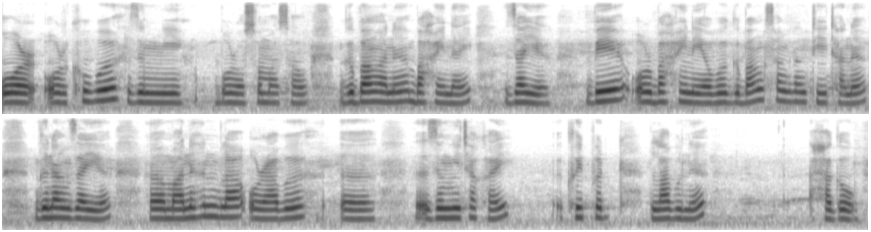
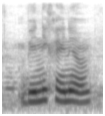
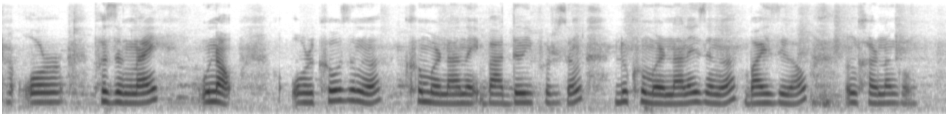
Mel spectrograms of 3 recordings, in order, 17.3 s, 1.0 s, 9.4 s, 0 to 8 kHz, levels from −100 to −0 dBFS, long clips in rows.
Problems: low volume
